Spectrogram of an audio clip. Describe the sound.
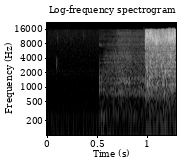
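A jet of water runs into a bathtub, a rushing hiss that starts soft and grows louder in two sudden steps, with no voices.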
